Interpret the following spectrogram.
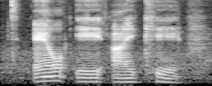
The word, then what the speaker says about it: Laik: they're called Laik Mods, L-A-I-K. Now he sent me a pronunciation guide. It's L-A-I-K, you say it like you say like, so Laik.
